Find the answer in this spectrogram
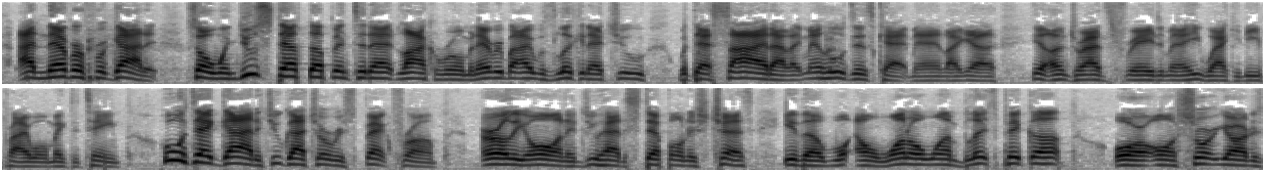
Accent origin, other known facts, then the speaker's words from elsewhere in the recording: Illinois, United States; they found out I was from Southern Illinois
